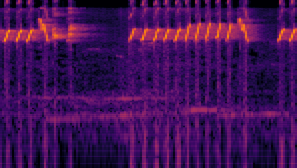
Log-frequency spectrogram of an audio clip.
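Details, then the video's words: Master song of a konin for teaching other songbirds, rich in fills with sharp, clear, ringing bursts: rapid strings of high, evenly spaced chirps, about a dozen per run, with brief gaps between runs. "MASTERAN BURUNG KONIN ISIAN MEWAH FULL TEMBAKAN TAJAM NYARING JERNIH"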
